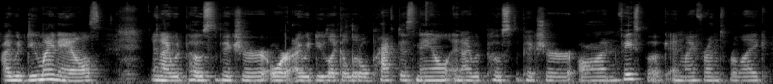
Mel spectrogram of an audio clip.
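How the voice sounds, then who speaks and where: A woman's voice: fairly low pitch, little pitch movement, a little fast. A young adult woman talks to camera from a room at home, her nail polish wall behind her. She rambles, restarts her sentences and leans on fillers. She sounds a little self-conscious. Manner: self-conscious, nervous hand habit. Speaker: nail art vlogger. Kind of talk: casual storytelling vlog.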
